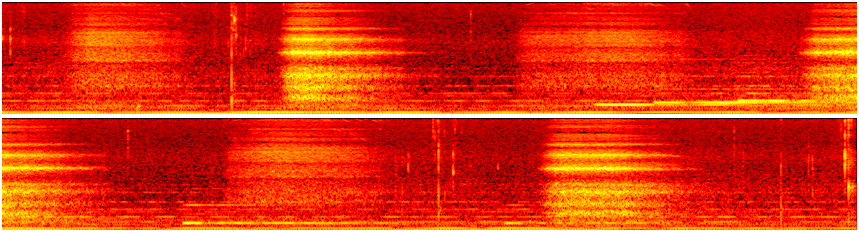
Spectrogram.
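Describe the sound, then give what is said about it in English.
Slow, deep human breathing for relaxation: several long, airy rushes of air in and out, evenly spaced with quiet gaps between them, over a steady low hum. “Just take three deep breaths, letting go of any tension you may be feeling on each air breath.”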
